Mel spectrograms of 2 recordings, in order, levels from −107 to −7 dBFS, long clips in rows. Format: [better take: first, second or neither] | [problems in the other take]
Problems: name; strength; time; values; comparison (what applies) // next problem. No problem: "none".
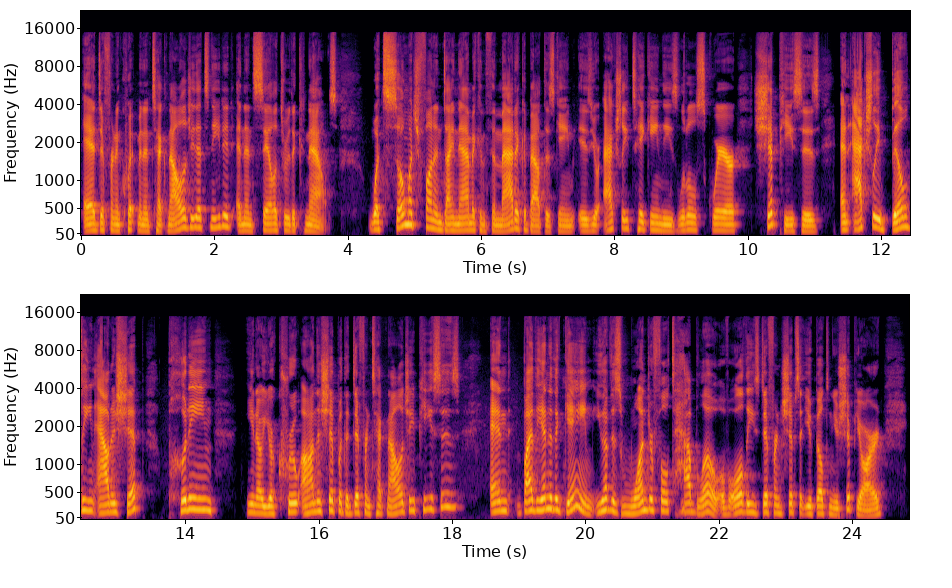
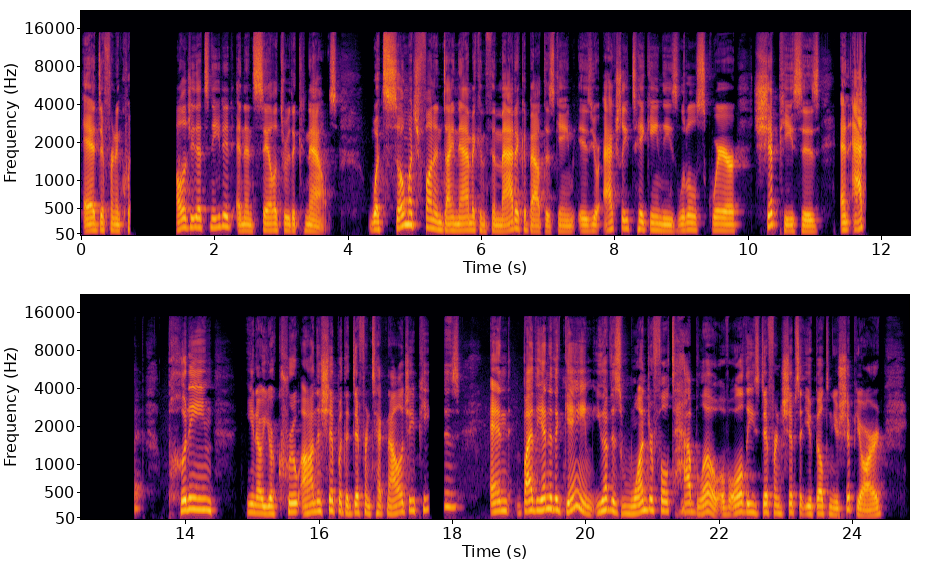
first | audio cutting out; at 0.5 s for 0.5 s, at 12 s for 1.5 s and at 18 s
